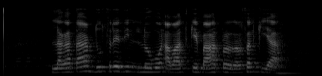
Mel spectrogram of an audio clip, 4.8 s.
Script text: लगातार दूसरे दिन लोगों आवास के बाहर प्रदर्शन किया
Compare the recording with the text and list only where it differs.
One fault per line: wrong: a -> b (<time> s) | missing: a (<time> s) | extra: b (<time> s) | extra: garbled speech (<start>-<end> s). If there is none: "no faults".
no faults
